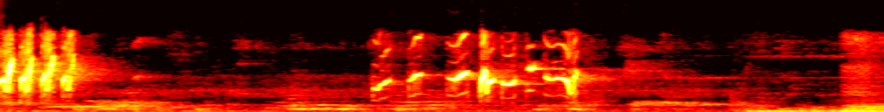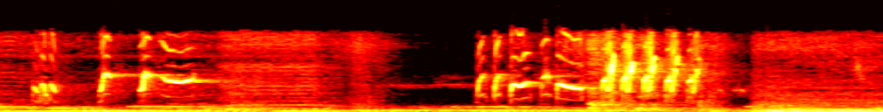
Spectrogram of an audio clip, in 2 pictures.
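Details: Lure song of the kutilang emas, a golden bulbul: dense stuttering chirp bursts alternating with clean whistled notes, several phrases in quick succession, with a low background hum in the second half.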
